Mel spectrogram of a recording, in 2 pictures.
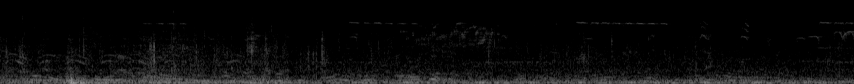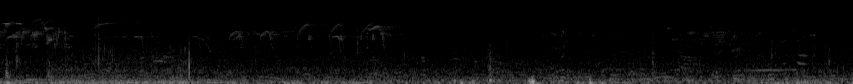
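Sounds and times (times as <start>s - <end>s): small birds chirping: 1.2s - 12.8s.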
